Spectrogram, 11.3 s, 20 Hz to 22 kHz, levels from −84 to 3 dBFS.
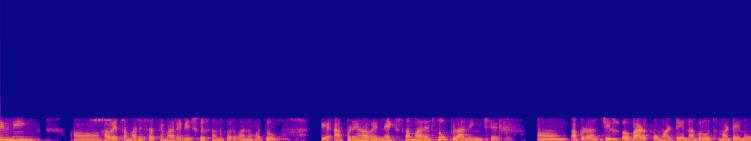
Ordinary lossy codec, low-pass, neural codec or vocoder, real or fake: none; 3.6 kHz; none; real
